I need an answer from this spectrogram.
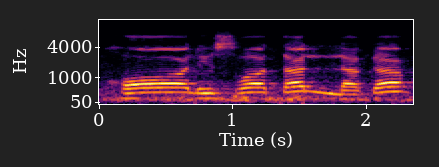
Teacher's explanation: صاد حروف مستعالیہ میں سے موٹا پڑھیں گے اس کو، اور سیٹی والے حروف میں سے بھی ہے.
